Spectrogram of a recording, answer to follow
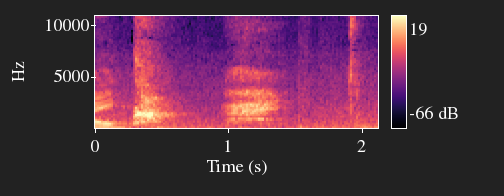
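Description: An excited Yorkshire terrier barking twice, two short barks about a second apart.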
